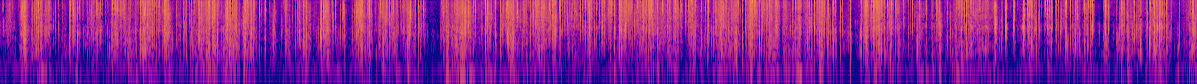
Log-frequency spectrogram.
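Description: A thin clear plastic sheet is crinkled, pleated and pressed flat with fingers, producing a continuous stream of bright, crackly crinkles with almost no low end. The rustling runs steadily for the whole clip, with only a few brief pauses.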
